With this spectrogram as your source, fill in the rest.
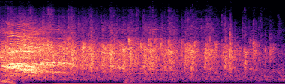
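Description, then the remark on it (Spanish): An audience applauds steadily, a dense wash of many hands clapping that starts strongest and gradually softens over a few seconds, with a brief tonal voice or note at the very beginning. “Más que un aplauso, levanta tu mano y dale toda la gloria al que vive, porque Él vive para siempre.”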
